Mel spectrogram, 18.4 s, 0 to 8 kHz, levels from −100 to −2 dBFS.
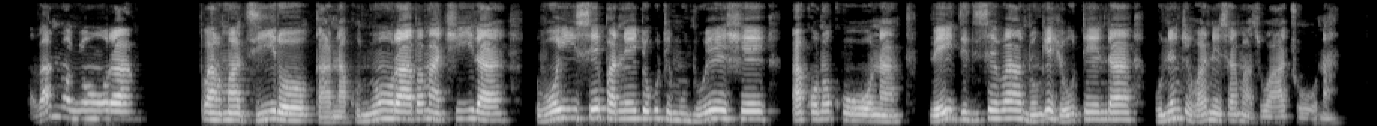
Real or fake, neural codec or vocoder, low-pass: real; none; 7.2 kHz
